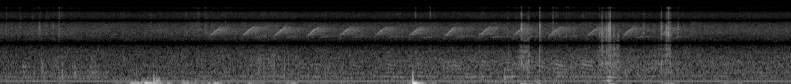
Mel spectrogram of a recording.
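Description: A bird calling a fast run of short, high, rising chirps, about three a second, for several seconds. Low thumps come near the start, and a single sharp thump about four seconds in is the loudest sound.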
